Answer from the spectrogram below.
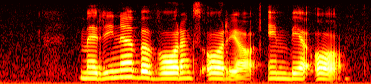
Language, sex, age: Afrikaans, female, 20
